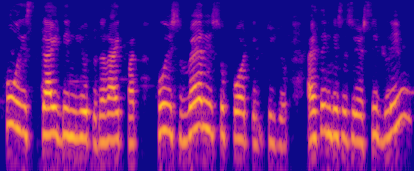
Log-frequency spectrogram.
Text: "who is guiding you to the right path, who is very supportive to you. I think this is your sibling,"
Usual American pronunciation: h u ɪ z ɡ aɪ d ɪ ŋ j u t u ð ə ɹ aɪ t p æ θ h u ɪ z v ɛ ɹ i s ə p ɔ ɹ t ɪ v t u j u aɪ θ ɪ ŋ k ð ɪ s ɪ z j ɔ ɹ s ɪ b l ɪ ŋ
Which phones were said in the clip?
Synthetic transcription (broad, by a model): h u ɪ s ɡ aɪ d ɪ ŋ j u t u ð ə ɹ aɪ t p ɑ t h u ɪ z v ɛ ɹ i s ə p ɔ ɹ t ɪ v t u j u aɪ θ ɪ ŋ k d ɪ s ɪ s j ɔ ɹ s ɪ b l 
